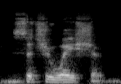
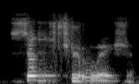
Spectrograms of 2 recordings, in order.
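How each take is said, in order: First: The stress is on the third syllable. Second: The stress is not on the third syllable. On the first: The speaker calls it right. "the accepted way to pronounce it is the accent on the third syllable" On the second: The speaker calls it wrong. "because you had said situation"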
